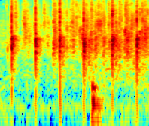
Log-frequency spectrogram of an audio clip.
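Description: An audience applauding, with sharp, bright claps landing in a steady rhythm of roughly three per second over a dense patter of scattered hand claps, moderately loud and without voices.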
